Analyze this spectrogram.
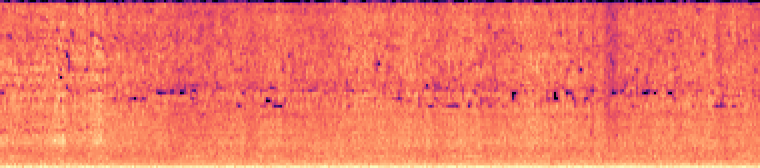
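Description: Laser cutting machine running as its head cuts a gold mirror sheet: a steady low hum under an even hiss.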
